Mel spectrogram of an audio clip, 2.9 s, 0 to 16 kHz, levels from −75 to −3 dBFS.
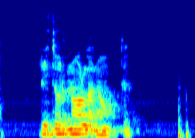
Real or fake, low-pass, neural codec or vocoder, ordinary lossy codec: real; 14.4 kHz; none; MP3, 48 kbps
